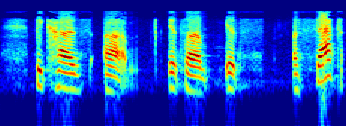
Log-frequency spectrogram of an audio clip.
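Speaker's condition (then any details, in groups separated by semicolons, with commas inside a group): Cleft lip and palate; congenital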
